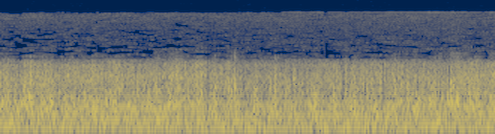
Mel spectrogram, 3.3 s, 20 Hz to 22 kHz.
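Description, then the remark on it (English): A 1973 Ford Torino's engine roars at a steady, loud level throughout, with a dense rattling, rumbling texture and no voices, as the car starts up and drives over 2x4 boards with a high-wire walker on a tightrope rigged to its body. “With Bill aboard, the car started up.”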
